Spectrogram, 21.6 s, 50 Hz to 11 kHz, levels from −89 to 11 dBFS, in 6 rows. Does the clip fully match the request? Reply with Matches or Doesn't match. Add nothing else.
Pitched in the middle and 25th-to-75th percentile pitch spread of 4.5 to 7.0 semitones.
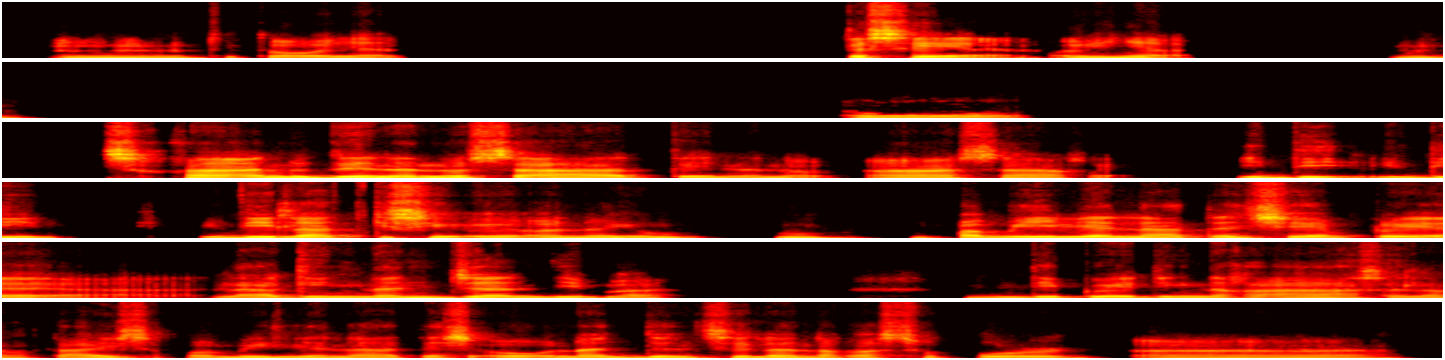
Doesn't match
